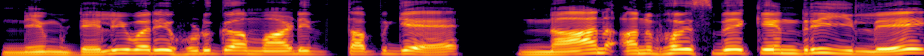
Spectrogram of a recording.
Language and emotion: Kannada, angry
